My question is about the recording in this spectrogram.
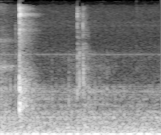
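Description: Two faint clicks from a clear plastic lure package being handled in the fingers, over a low steady room hum.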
